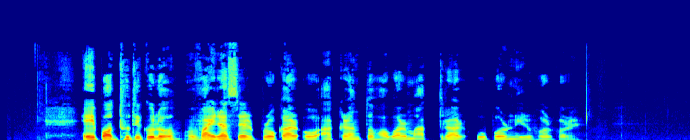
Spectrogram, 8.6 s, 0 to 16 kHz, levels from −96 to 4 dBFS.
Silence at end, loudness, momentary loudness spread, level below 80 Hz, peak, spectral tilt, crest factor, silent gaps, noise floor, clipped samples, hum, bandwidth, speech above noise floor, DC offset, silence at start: 1.5 s; -24 LUFS; 19 LU; -64 dBFS; -2 dBFS; -6 dB/octave; 22 dB; none; -80 dBFS; under 0.1%; none; 11.5 kHz; 57 dB; under 0.1%; 1.05 s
